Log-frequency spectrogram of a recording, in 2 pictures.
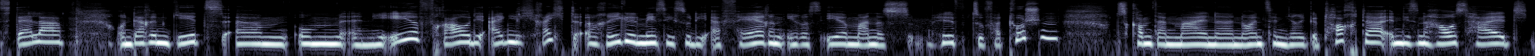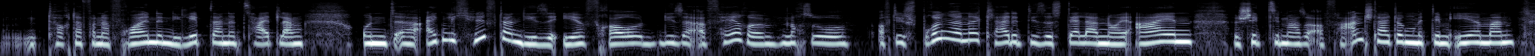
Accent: village near Schwarzenbek, Schleswig-Holstein, Germany; bei uns auf dem Dorf

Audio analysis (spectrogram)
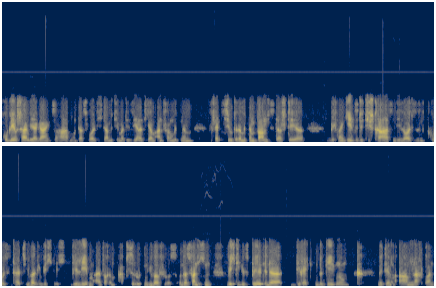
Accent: Germany; als Deutscher

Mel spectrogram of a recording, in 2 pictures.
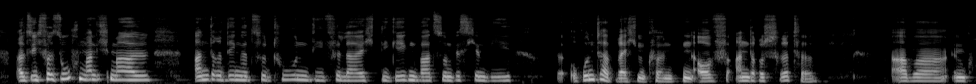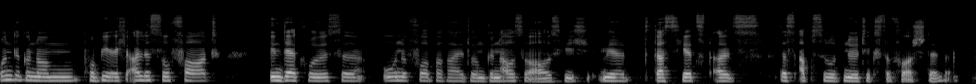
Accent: Ruhr area, North Rhine-Westphalia, Germany; moved away; Ich komme aus dem Ruhrgebiet, ich bin in eine gemischte Schule gegangen

